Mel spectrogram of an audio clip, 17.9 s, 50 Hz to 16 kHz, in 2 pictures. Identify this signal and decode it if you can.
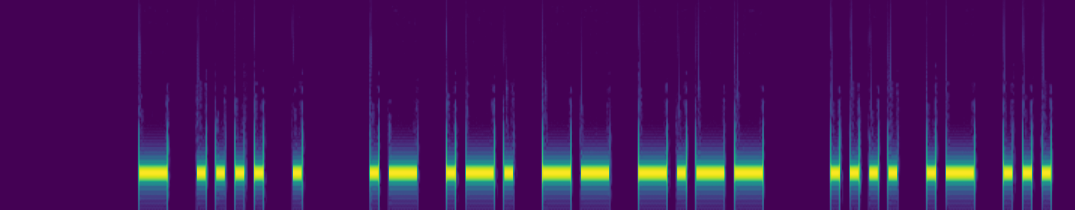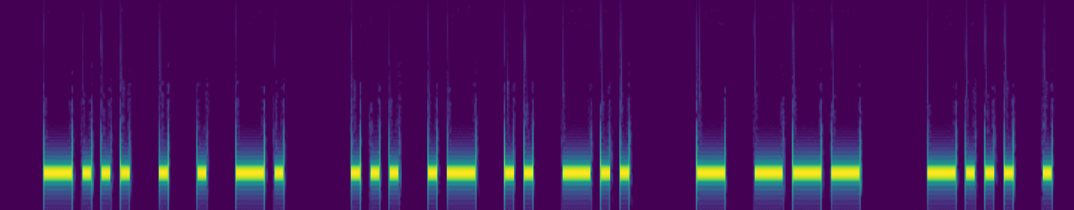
Morse code, heard as a keyed tone, about 15 wpm, 700 Hz. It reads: THE ARMY HAS BEEN SAID TO BE
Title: Sentences from Top 1400 Words 15wpm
